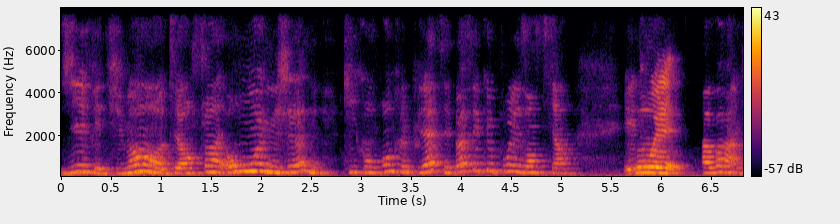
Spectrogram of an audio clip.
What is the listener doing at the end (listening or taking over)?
listening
